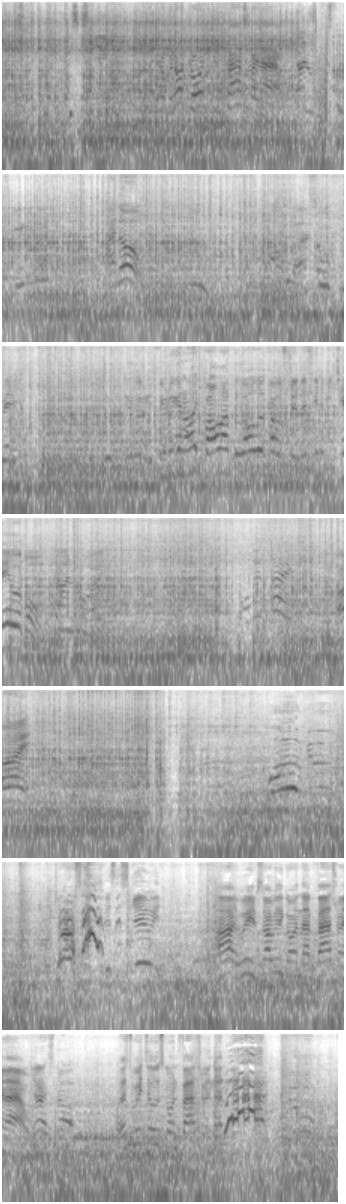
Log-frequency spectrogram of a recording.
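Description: Roller coaster train running on its track with a steady low rumble, riders' voices over it, and a run of rising-and-falling cries near the end.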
